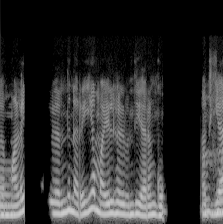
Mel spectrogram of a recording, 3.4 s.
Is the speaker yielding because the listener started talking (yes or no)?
no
